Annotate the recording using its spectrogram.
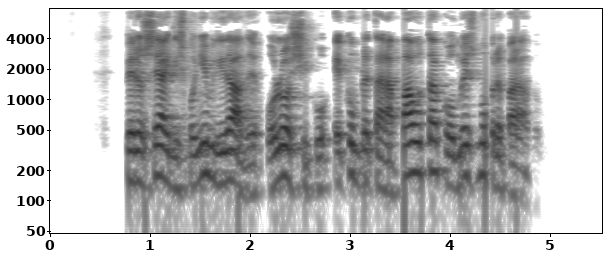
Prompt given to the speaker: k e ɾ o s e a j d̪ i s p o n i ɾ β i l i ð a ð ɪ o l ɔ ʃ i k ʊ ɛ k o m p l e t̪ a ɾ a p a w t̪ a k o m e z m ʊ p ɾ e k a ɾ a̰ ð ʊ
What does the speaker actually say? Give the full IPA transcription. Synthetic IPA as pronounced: p e ɾ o s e a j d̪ i s p o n i β i l i ð a ð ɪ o l ɔ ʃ i k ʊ ɛ k o m p l e t̪ a ɾ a p a w t̪ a k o m e z m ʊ p ɾ e p a ɾ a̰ ð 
